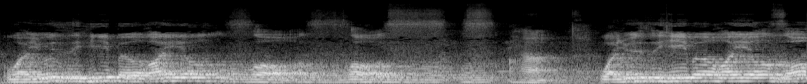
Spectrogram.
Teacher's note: Jadi dha ini hujung lidah berada di antara dua gigi.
